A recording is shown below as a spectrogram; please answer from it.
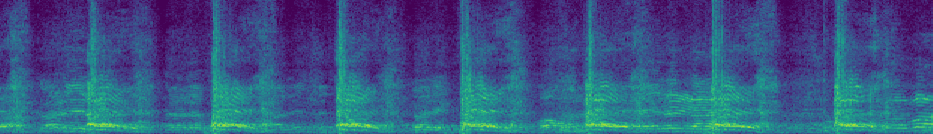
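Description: Crowd of men chanting a mourning lament together while beating their chests in matam. The open-handed chest strikes land in a steady rhythm, a little more than one a second.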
